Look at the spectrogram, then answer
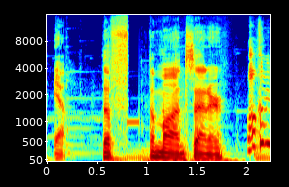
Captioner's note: beep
